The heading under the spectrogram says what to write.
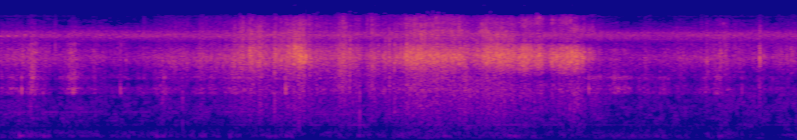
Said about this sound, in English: So you hear the splashing sound, that's me falling in the water.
